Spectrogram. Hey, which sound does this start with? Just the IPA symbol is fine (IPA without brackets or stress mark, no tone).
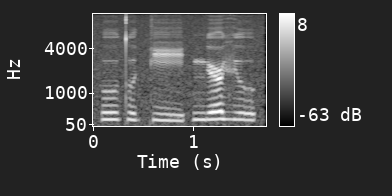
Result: u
